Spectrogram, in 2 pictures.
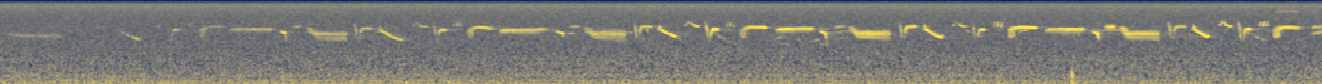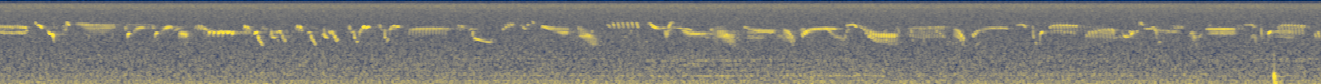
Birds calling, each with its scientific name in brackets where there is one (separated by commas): Eurasian Skylark (Alauda arvensis)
